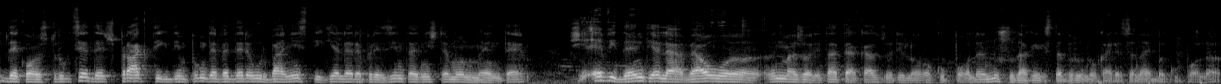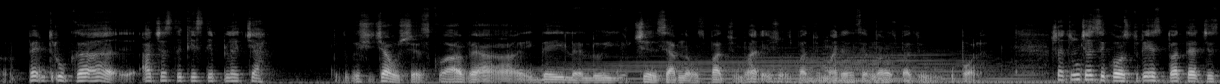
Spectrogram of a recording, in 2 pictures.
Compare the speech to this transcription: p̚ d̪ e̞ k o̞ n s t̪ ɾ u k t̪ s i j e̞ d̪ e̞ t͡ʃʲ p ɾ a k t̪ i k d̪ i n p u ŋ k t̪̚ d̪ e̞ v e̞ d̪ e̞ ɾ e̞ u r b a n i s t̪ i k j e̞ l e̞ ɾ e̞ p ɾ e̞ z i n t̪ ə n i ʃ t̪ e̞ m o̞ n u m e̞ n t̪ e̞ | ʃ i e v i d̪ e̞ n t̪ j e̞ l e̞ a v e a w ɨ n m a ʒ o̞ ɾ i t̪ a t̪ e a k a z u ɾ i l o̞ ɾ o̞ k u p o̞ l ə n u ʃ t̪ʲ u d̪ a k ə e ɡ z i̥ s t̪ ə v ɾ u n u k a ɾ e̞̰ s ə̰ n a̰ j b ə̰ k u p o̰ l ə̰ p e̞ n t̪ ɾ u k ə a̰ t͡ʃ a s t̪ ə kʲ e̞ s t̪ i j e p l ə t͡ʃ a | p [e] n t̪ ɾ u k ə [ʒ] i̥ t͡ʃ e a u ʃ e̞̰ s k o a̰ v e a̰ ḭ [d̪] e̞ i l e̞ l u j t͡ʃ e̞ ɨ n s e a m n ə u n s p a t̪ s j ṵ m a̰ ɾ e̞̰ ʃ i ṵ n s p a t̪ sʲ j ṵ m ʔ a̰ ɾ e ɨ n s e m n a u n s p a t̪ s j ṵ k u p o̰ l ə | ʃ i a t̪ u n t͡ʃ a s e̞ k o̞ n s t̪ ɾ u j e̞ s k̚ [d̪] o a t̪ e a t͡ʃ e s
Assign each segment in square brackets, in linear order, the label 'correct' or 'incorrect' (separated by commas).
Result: correct, incorrect, correct, incorrect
